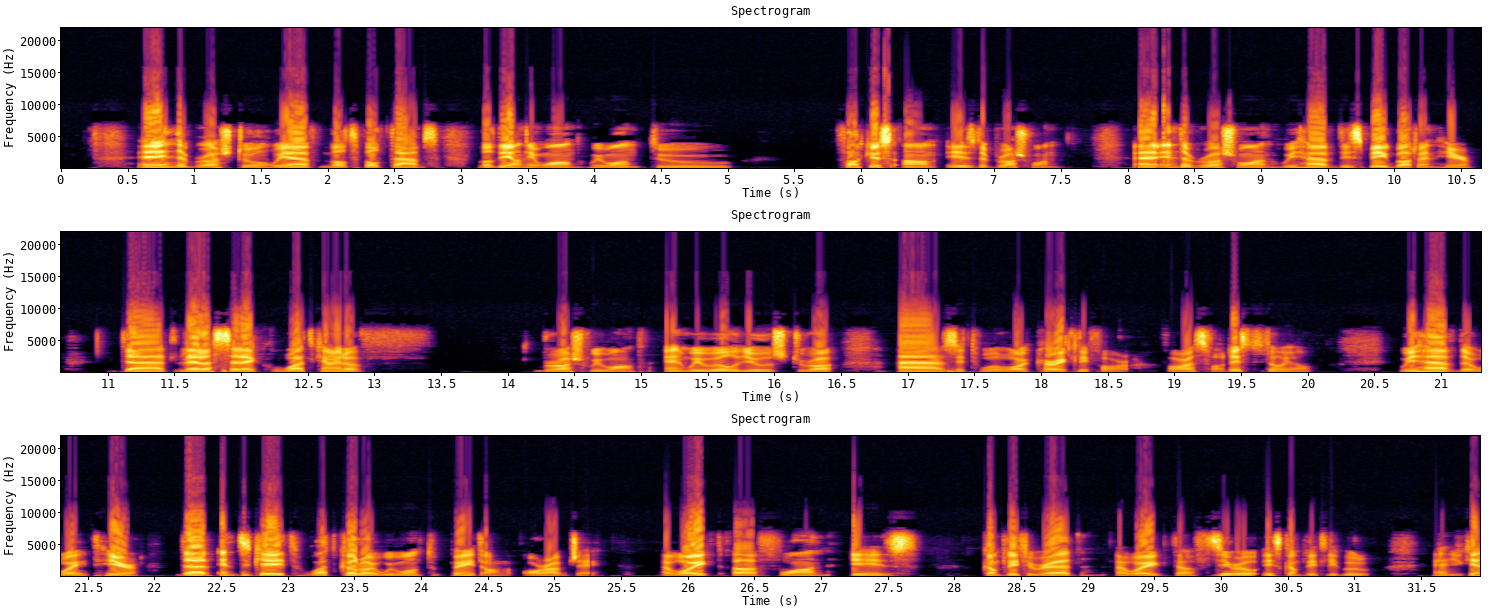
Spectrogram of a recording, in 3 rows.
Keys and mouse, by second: 0.8-3.6 drag, 10.2-18.5 drag.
